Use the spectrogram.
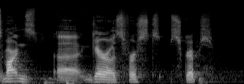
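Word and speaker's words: Gero: But for what it is, um, it's Martin's uh, Grow's first script. Yes. Go. It's spelled G E R Gro. Like Gro, like Gro. Yes, it's Grow.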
